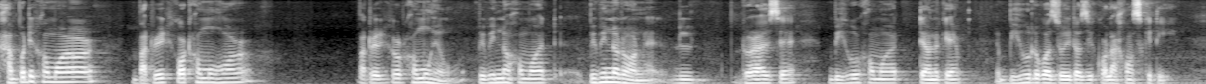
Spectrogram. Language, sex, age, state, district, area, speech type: Assamese, male, 30-45, Assam, Majuli, urban, spontaneous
